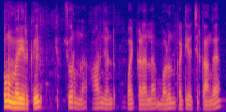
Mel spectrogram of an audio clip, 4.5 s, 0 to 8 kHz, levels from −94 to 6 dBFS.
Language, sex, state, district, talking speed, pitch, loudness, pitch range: Tamil, male, Tamil Nadu, Namakkal, 130 wpm, 125 Hz, -22 LUFS, 115-135 Hz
